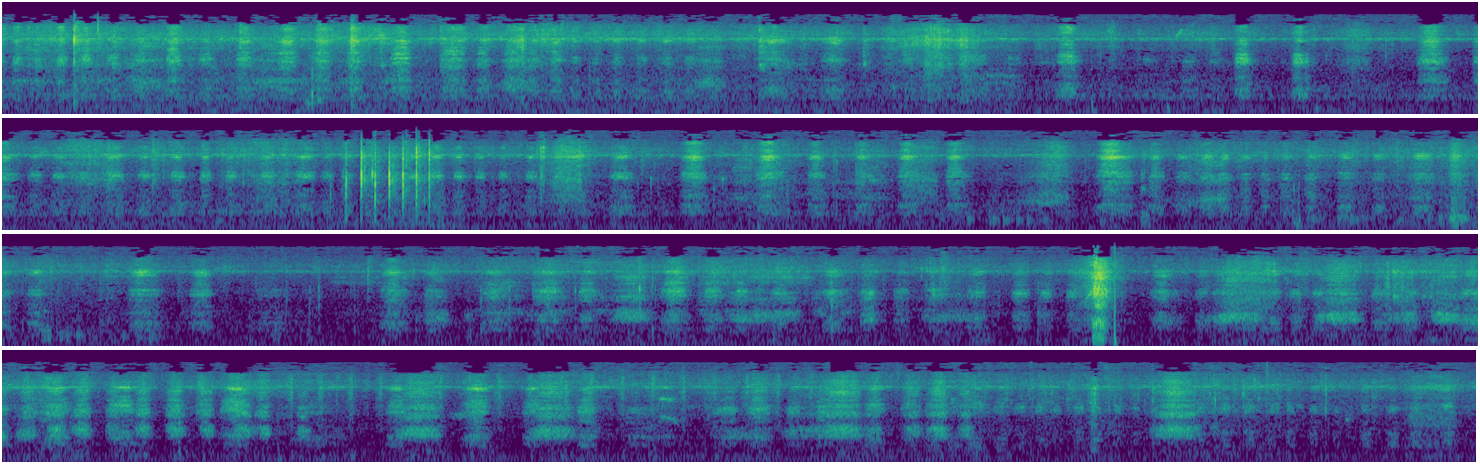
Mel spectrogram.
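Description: Quick breathy panting close by, with many small ticks and scuffs. A short buzzing sound comes about nine seconds in, and a sharp knock about twenty seconds in is the loudest sound.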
